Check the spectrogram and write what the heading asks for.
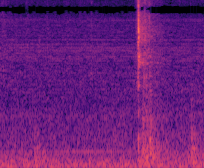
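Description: Faint background with one sharp small click about one and a half seconds in, from the wired bulb socket of a car's old front side marker light being twisted and handled.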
